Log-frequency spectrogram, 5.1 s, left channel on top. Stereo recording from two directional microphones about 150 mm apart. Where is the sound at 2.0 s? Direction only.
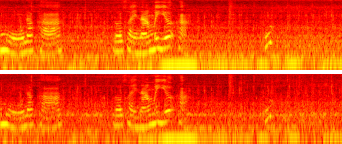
5° left (ahead or behind).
